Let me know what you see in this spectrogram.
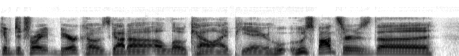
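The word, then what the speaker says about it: Lowcal: is a locale um that's l-o-w-c-a-l not local and pronouncing it weird low cal um and i'm just not doing a michelob 64.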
